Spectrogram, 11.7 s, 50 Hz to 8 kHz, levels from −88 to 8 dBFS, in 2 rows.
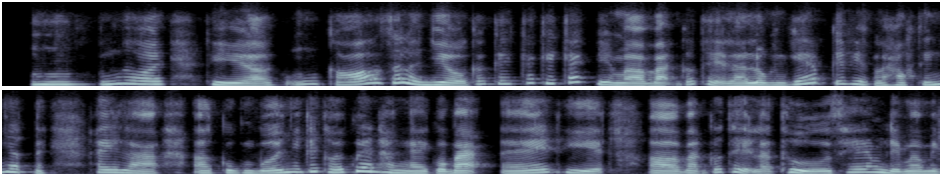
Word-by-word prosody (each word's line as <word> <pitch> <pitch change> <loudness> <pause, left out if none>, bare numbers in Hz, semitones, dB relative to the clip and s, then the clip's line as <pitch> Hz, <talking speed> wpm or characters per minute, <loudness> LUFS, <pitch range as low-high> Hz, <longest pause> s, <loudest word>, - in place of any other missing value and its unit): Ừm, 245 0 0
đúng 265 +4 0
rồi. 275 -4 +2 0.3
Thì, 200 -6 +3
ờ, 195 +1 +1
cũng 285 +2 -5
có 255 +12 +2
rất 390 - +3
là 320 - +4
nhiều 215 -5 +2
các 275 - -7
cái 305 -1 -2
các 375 0 -5
cái 340 -2 0
cách 445 +1 0
để 230 - +2
mà 185 -2 +3
bạn 190 +2 +1
có 255 - -3
thể 200 - -1
là 180 +1 0
lồng 195 0 +3
ghép 310 - +1
cái - - -2
việc 260 -8 -3
là 185 - -2
học 200 0 -3
tiếng 220 +3 -1
Nhật 290 -1 +2
này, 185 - -4 0.3
hay 250 -1 +1
là, 185 -6 +1 0.2
à, 200 - -1
cùng 195 -2 -2
với 205 +3 +2
những 275 +2 0
cái 325 +2 0
thói 255 -3 0
quen 340 +1 +3
hàng 230 -7 -1
ngày 190 -1 0
của 175 - +1
bạn. 200 +3 +5
Ấy, 220 +8 0
thì, 195 -8 +1 0.3
ờ, 190 -2 +3
bạn 200 -1 -1
có 265 - -3
thể 270 - 0
là 155 +1 -2
thử 180 -4 +2
xem 260 +5 -1
để 170 - +2
mà 180 +1 0
mình 180 -1 -2
230 Hz, 280 wpm, -22 LUFS, 190-270 Hz, 0.3 s, bạn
